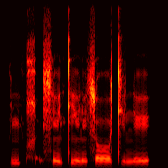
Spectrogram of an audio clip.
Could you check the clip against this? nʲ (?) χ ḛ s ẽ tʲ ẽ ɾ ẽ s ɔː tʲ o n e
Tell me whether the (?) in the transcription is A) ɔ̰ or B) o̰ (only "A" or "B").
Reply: B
